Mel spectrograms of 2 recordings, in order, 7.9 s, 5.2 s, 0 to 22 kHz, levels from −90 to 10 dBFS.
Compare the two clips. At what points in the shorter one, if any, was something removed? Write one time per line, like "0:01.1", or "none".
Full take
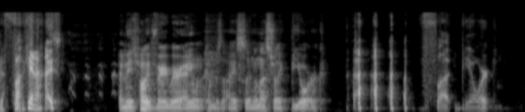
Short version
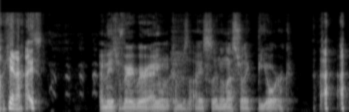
0:01.8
